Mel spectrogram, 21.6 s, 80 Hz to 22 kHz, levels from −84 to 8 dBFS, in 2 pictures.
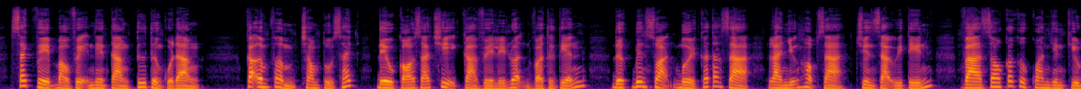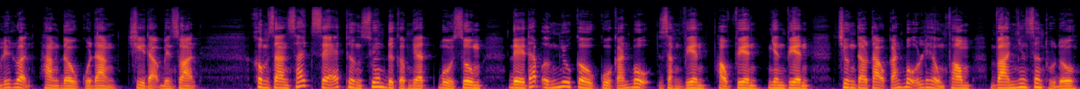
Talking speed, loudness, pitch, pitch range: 270 wpm, -17 LUFS, 135 Hz, 120-160 Hz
